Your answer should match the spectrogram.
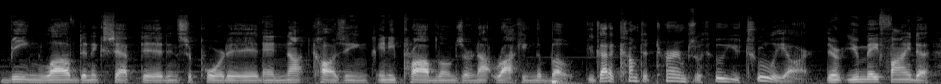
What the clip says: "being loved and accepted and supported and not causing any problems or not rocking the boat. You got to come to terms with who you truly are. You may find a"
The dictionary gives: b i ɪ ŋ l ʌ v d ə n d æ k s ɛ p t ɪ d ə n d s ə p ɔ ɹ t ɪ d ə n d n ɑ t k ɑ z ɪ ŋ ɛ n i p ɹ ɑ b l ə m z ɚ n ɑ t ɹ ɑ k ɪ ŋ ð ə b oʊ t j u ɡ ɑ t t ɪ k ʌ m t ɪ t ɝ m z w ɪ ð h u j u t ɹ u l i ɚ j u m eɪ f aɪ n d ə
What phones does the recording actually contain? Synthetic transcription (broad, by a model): b i ɪ ŋ l ʌ v d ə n æ k s ɛ p t ɪ d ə n s ə p ɔ ɹ t ɪ d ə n n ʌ t k ɑ z ɪ ŋ ɛ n i p ɹ ɑ b l ə m z ɚ n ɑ t ɹ ɑ k ɪ ŋ ð ə b oʊ t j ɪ ɡ ɑ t t ɪ k ʌ m t ɪ t ɝ m z w ɪ ð h u j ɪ t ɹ u l i ɚ j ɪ m eɪ f aɪ n d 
